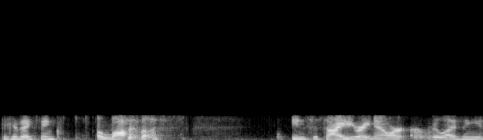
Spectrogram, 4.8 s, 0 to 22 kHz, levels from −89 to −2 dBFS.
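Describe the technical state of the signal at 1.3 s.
At 1.3 s the call is inside a stretch of VoIP packet loss concealed by the speech codec, running from 1.22 to 1.55 s, just after "because I think a". Packets went missing, about 140 ms of audio scattered across 280 ms in gaps of up to 40 ms, and the decoder filled each hole by repeating its last pitch and vocal tract settings at falling gain. The sound turns buzzy and thin, fades, and stays weak for a moment after the packets resume.

Underneath, the whole signal passes through the G.729 codec at 8 kbit/s. It rebuilds the speech from a filter, a pitch predictor and a few pulses per frame, and it discards everything above 4 kHz. The result is a plainly rough, synthetic, band-limited sound.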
